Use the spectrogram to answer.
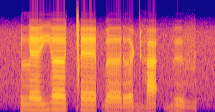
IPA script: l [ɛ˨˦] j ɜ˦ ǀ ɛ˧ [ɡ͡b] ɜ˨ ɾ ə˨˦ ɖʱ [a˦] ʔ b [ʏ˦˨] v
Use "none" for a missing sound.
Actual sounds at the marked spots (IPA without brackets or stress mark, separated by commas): ɛ˧, ɓ, a˨, ʏ˦˨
